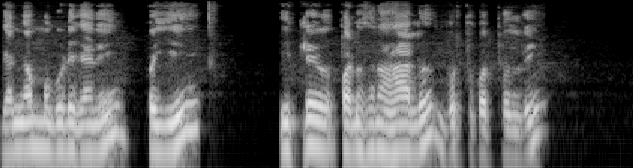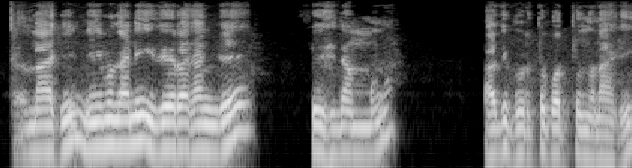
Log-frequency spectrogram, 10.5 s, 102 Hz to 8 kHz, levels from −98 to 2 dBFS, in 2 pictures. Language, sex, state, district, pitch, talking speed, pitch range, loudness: Telugu, male, Andhra Pradesh, Anantapur, 160 Hz, 90 wpm, 150-180 Hz, -17 LUFS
